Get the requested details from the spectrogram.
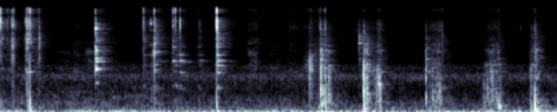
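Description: Long nails tap and scratch quickly along the ridged base and sides of a clear glass water bottle. The result is a series of sharp, bright clicks and light scrapes that die away almost instantly, over a faint low background hum.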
